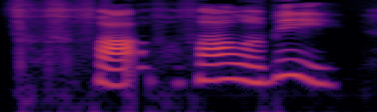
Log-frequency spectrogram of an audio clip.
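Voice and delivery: stutter, terrified; stammering timid. Acted. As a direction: rabbit leading lion, stammering. Rabbit stammers.

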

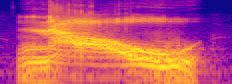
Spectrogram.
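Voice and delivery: loud high roar; tiger roar. Acted. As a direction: roar in frustration. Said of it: "roared the tiger".

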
